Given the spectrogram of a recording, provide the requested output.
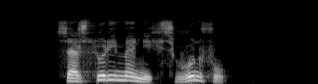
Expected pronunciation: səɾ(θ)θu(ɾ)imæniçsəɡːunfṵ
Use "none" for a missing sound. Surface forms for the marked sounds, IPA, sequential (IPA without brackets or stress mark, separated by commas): s, ɾ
